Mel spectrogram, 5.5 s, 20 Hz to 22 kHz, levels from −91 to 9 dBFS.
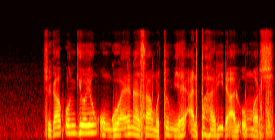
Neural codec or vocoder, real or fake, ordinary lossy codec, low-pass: vocoder, 22.05 kHz, 80 mel bands, WaveNeXt; fake; none; 9.9 kHz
